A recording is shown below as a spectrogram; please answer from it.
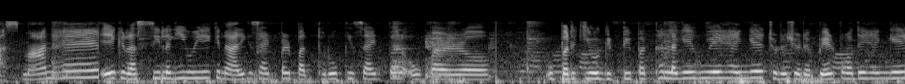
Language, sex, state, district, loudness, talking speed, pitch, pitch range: Hindi, female, Uttar Pradesh, Gorakhpur, -18 LUFS, 180 wpm, 275 Hz, 255-290 Hz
